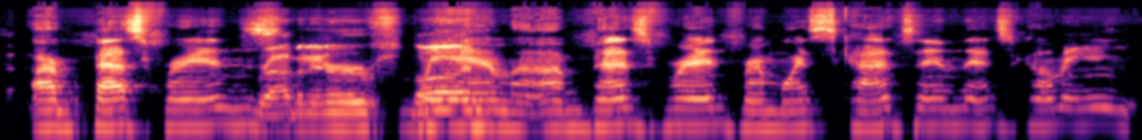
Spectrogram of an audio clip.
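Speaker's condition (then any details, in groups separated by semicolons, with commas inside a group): ALS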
